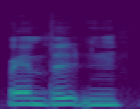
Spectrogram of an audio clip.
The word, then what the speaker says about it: rambutan: Had Rambuchis. – We had Rambuchis. – Is that how you say it? No. Rambutan.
